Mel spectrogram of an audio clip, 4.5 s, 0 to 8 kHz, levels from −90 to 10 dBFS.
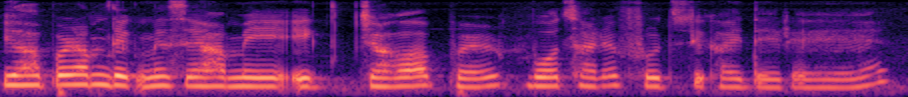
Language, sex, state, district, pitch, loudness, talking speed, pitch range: Hindi, female, Arunachal Pradesh, Papum Pare, 235 Hz, -17 LUFS, 210 wpm, 220-250 Hz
